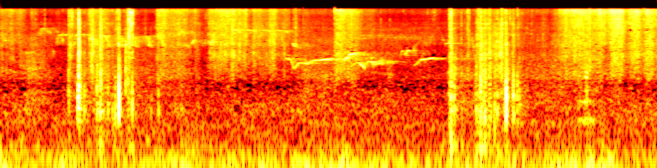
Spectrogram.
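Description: Quiet outdoor ambience with a bird chirping a few short calls near the middle, and scattered sharp clicks and taps, the loudest about a second in and again near two-thirds through.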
